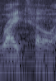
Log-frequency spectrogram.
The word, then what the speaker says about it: Raikou: Okay, so Skeledirge, Primarina, Meowscarada, Raikou, or Raikou actually, as it's actually pronounced, Scizor, and Gliscor.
